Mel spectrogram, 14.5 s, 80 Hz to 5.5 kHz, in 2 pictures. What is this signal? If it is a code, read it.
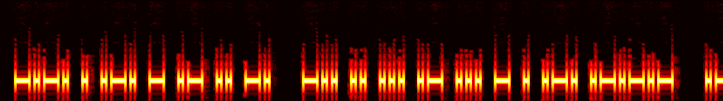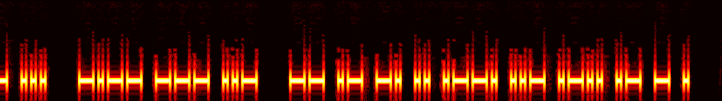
Morse code, heard as a keyed tone, about 25 wpm, 600 Hz. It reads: CERTAIN DISASTER. AS YOU MANIPULATE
